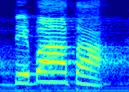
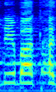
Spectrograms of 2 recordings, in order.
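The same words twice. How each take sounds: First: The pitch goes downward on the word. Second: The pitch is pushed upward on the word. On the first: It refers to other gods. "cara pengucapannya ke bawah debata Allah ilah-ilah lain" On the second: It refers to the one true God. "debata Jahoba penekananna tukijang"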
